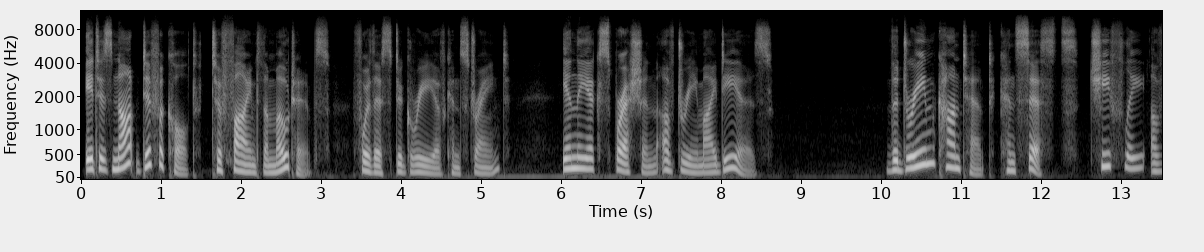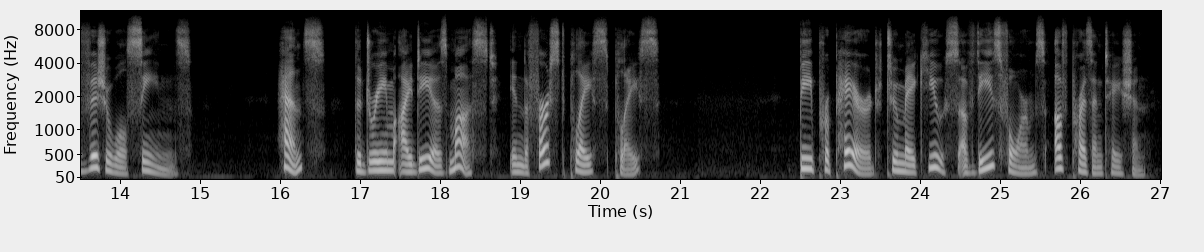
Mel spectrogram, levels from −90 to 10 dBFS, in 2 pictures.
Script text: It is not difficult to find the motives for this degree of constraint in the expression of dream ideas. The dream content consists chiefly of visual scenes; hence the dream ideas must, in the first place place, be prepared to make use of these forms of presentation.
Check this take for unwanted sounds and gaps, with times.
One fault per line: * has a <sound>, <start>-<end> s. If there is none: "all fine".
all fine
